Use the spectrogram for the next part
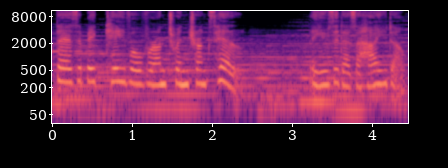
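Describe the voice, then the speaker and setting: A woman's voice: a little high, steady tone, moderate pace, over music, close to an everyday voice. A woman voicing a defiant, street-tough young boy thief who talks in a clipped way. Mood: sullen. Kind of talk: video game voice acting.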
